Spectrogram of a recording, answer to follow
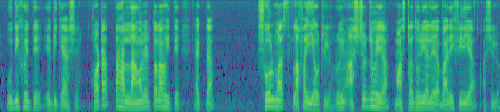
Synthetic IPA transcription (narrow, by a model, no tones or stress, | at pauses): ud̪ikɦojt̪eḛd̪ikeaʃḛ | hɔʈat̪ːaɦaɾlaŋoleɾt̪ɔlaɦojt̪e | ɛ̰k̚ʈa | ʃolmaslafʰajauʈʰilo̰ɾoɦima̰ʃːoɾd͡ʑoɦojamasʈad̪ʱoɾijalojabaɾifiɾijaa̰ʃilo̰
